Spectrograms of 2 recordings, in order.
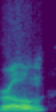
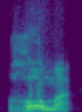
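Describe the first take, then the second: First: The first sound is an English R. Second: The first sound is a breathy H-like sound. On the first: The speaker calls it right. "a palavra em inglês que nós utilizamos para designar a capital da Itália" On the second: The speaker calls it wrong. "com esse R que a gente fala no português"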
